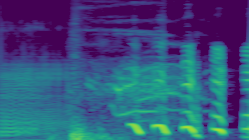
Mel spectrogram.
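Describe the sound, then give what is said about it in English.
A loud fart sound effect: a low rumble followed by a quick run of five wet, sputtering blasts, each dropping in pitch, with no talking. “that fart was used in Nutty Professor and a bunch of other things”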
